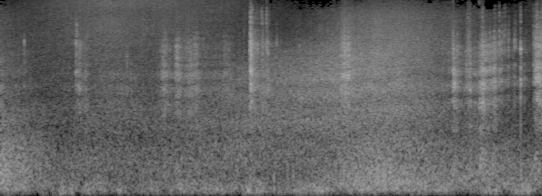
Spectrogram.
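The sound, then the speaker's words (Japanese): Gentle, relatively calm sea waves wash steadily onto a pebble shore rather than sand, a continuous soft roar with faint hissing surges and some wind from a strong breeze rumbling across the microphone, no voices present. “今日も海は比較的穏やかかな。”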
